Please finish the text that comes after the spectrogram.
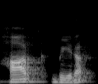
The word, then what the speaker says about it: Jarque Bera: In today's video, I'll be talking about what is called as the Jarque Bera test. Some people also pronounce this as Jarque Bera test.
